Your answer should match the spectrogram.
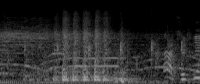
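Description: A live blues band closing a song: a quick run of drum hits and cymbal crashes over the held last chord, which breaks off near the end as a man begins to speak into the microphone.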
